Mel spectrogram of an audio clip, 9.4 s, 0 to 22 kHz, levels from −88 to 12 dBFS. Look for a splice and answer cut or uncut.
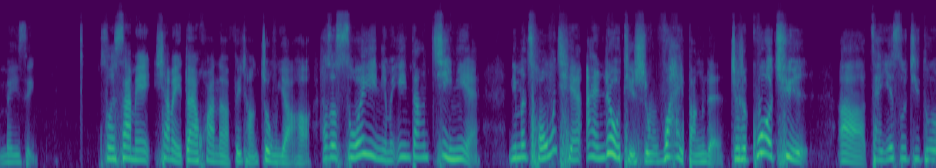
cut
